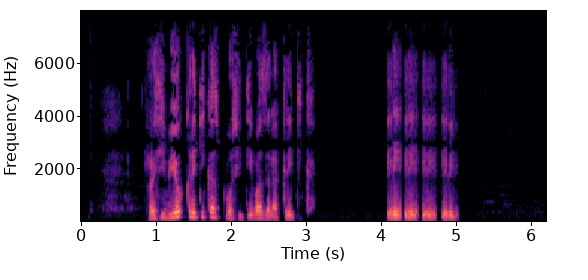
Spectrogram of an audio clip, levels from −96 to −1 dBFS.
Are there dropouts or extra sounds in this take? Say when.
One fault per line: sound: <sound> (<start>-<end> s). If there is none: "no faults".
sound: laugh (4.1-5.0 s)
